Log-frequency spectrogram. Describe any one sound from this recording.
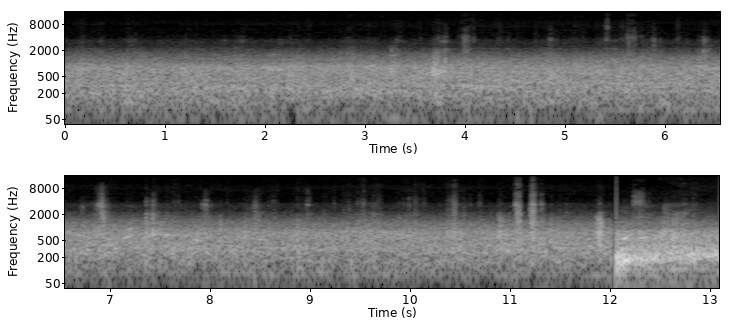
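Footsteps tread steadily on a paved path outdoors.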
